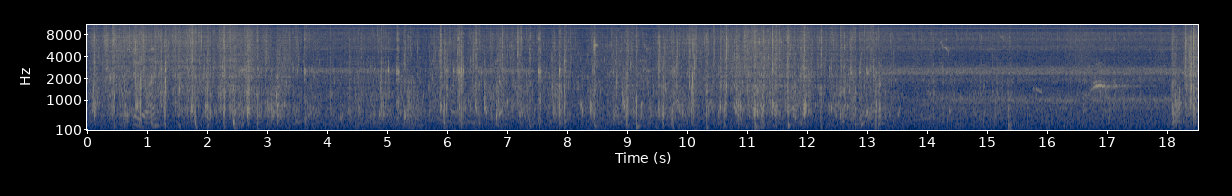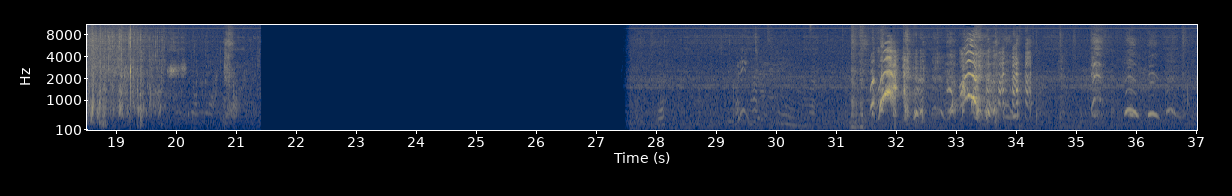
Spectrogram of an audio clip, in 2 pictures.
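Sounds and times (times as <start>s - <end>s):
dog wading in water: 0.0s - 21.2s
kayak paddle splashing: 0.0s - 21.2s.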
